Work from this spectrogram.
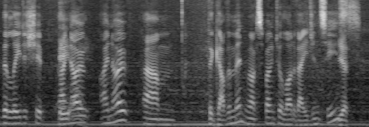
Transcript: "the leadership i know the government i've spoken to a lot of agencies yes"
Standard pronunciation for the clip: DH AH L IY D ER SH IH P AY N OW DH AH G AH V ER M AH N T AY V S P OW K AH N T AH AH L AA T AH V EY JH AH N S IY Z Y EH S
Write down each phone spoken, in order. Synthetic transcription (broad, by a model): DH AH L IY D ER SH IH P AY N OW DH AH G AH V ER M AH N T AY V S P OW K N T AH AH L AA T AH V EY JH AH N S IY Z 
